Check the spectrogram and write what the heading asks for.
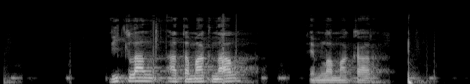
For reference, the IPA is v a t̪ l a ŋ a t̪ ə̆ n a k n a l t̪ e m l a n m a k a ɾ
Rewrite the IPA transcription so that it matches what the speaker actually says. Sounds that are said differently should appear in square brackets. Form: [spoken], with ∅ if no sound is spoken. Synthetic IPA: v [i] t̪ l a [n] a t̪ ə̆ [m] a k n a l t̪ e m l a [∅] m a k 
